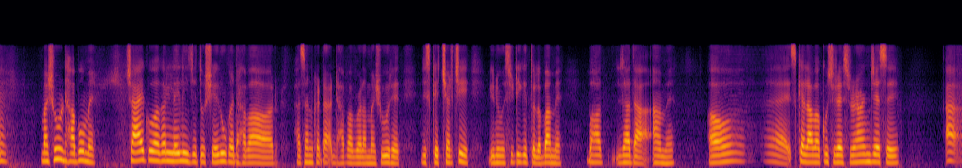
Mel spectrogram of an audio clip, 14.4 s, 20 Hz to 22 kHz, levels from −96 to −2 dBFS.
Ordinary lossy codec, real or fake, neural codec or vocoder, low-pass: none; fake; codec, 16 kHz, about 1 kbps, DyCAST, with the encoder's durations; 7.2 kHz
